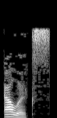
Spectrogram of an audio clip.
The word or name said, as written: alex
